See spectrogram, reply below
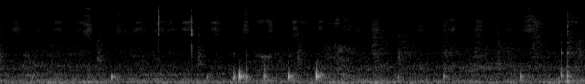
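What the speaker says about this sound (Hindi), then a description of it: "लिख देता हूँ।" Chalk or marker writing on a classroom board, scattered taps and scratchy strokes in irregular bursts under a teacher's voice.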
